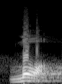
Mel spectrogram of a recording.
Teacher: Tepi lidah, samping lidah, ya, kita angkat dan tempelkan ke geraham atas. Dha, ya. Huruf dhad itu ada dua tempat, artinya ada dua anggota bagian mulut kita yang bermain, yang bergerak.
